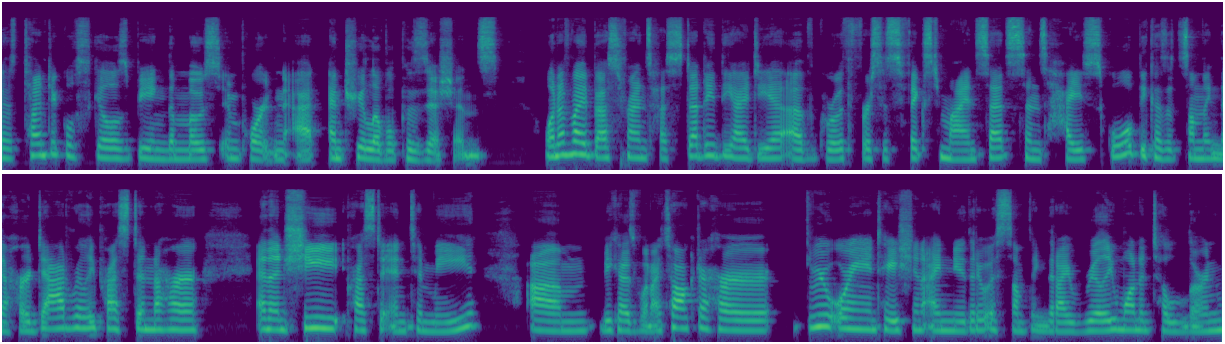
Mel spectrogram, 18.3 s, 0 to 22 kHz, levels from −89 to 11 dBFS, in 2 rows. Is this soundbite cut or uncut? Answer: cut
